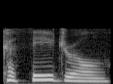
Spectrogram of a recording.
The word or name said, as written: cathedral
